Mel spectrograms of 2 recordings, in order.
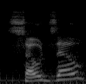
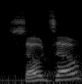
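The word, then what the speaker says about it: σώζω: All right, I want to teach you how to pronounce it. The first one is this, sozo. Can you say it? Let's see, 1, 2, 3, sozo.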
